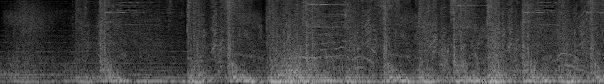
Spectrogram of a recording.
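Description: Video game spells burst and whoosh during a fight.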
